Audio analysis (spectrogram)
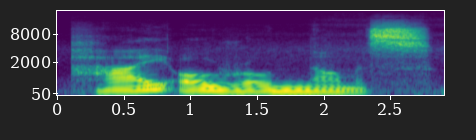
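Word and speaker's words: Hieronymus: This is what Google says for the name Hyoronomus. Hyoronomus. Hyoronomus. Which means your art history teacher pronounced it wrong.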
